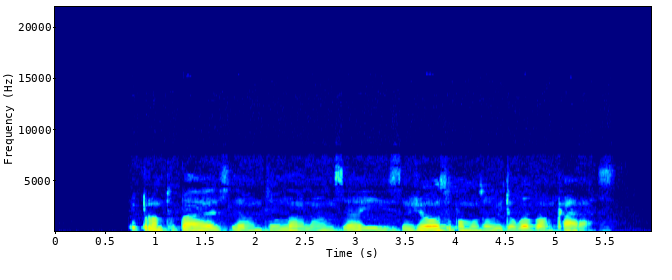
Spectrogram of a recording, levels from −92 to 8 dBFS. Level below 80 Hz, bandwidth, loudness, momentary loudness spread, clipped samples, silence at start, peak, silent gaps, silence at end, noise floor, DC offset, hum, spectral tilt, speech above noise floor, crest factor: -76 dBFS; 7.4 kHz; -34 LUFS; 12 LU; under 0.1%; 0.75 s; -16 dBFS; none; 0.6 s; -87 dBFS; under 0.1%; none; -8 dB/octave; 54 dB; 18 dB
